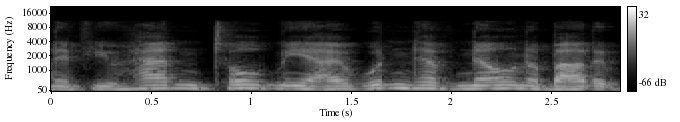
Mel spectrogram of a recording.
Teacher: We stress told and known. Those are the main words we hear. The rest of the words are spoken very quickly. It's normal that you don't hear the other words clearly.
